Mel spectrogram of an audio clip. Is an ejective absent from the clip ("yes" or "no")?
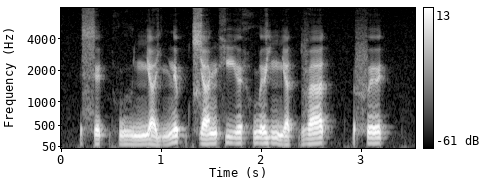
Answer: yes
